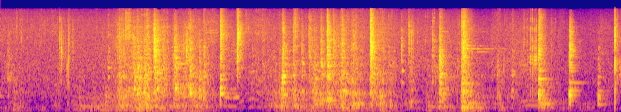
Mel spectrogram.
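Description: Dry sticks cracking and knocking as they are snapped and dropped into a metal fire pit: a quick irregular run of sharp cracks and clatters.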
